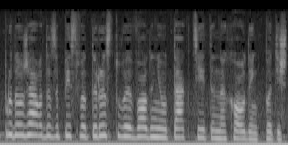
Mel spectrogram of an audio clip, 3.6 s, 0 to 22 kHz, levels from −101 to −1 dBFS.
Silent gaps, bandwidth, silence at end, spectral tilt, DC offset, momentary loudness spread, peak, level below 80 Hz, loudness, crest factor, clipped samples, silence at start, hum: none; 16 kHz; 0 s; -4.5 dB/octave; 2%; 4 LU; -18 dBFS; -48 dBFS; -35 LUFS; 16 dB; under 0.1%; 0 s; none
